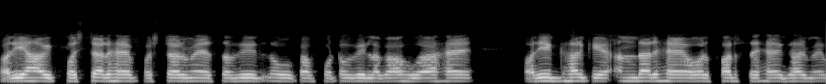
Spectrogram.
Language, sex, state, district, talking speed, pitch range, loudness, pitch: Hindi, male, Bihar, Purnia, 190 wpm, 150-155 Hz, -16 LUFS, 150 Hz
